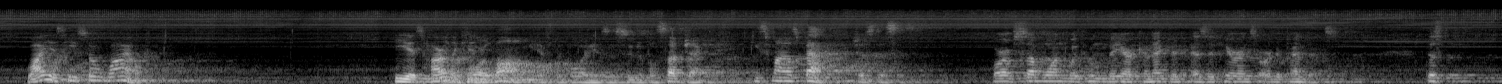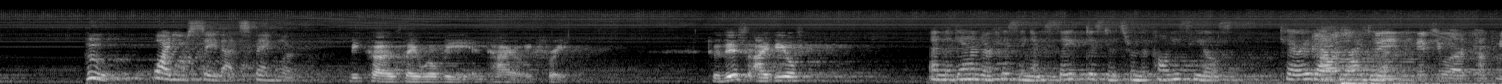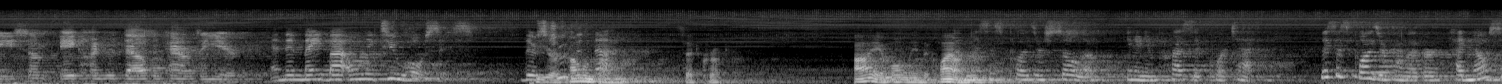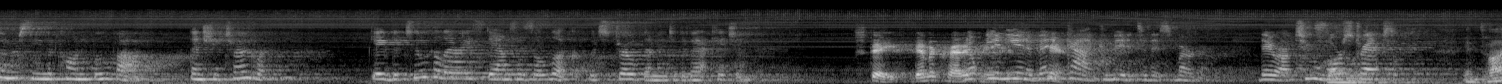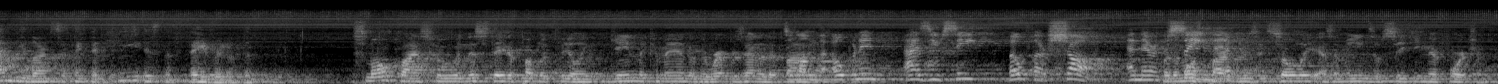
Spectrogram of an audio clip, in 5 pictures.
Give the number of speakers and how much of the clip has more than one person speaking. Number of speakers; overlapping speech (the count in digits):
7, about 8%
